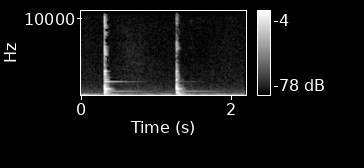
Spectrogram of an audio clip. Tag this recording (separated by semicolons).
hard; hitting; surface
